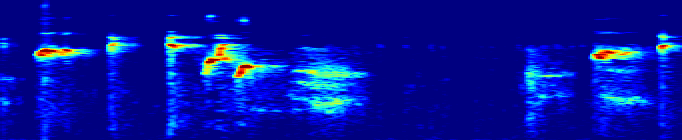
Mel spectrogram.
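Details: Greater green leafbird singing vigorously, a training recording for songbirds: a few loud, clear whistled notes and a buzzy descending phrase, a gap, then more crisp whistles.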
